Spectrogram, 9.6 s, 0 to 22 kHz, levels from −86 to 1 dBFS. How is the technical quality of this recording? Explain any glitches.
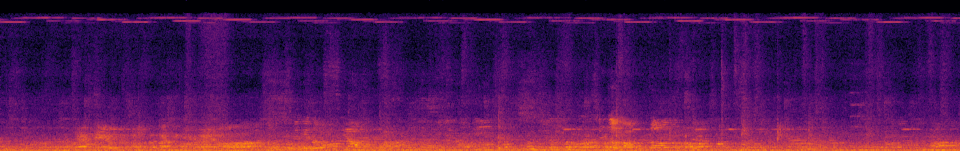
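The recording has no technical glitches to report. Nothing in the audio points to a fault in how these sounds were captured or delivered.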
